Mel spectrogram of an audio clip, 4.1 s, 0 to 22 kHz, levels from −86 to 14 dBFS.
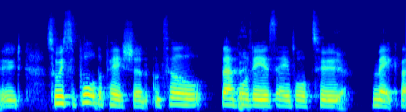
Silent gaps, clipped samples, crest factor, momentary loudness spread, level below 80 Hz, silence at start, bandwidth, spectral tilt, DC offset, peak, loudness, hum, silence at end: none; under 0.1%; 18 dB; 8 LU; -80 dBFS; 0 s; 13.5 kHz; -5.5 dB/octave; under 0.1%; -14 dBFS; -31 LUFS; none; 0 s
